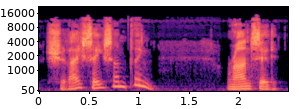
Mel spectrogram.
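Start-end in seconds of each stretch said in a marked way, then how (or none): none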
